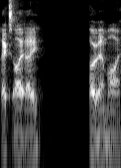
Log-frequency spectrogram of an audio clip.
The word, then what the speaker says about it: Xiaomi: How do you how do you spell it? I can't say it's on the phone, but Oh, X I A O M I.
